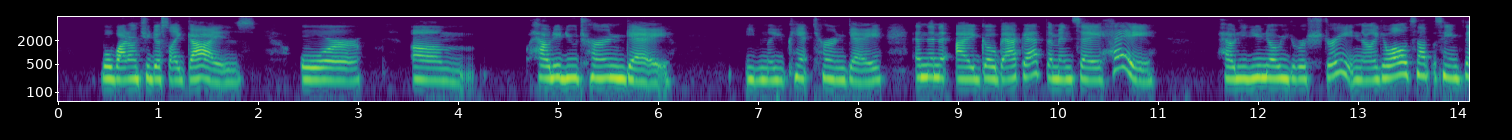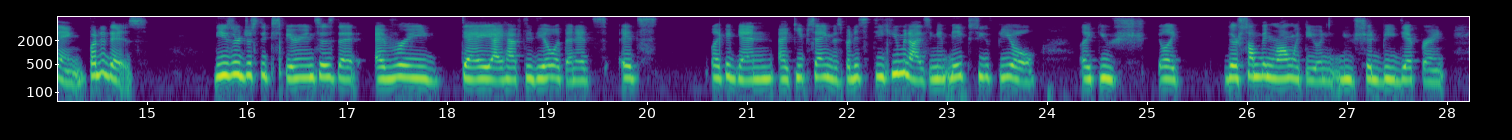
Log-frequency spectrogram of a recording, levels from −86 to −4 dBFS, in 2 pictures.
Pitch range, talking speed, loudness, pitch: 210-235 Hz, 195 wpm, -23 LUFS, 220 Hz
